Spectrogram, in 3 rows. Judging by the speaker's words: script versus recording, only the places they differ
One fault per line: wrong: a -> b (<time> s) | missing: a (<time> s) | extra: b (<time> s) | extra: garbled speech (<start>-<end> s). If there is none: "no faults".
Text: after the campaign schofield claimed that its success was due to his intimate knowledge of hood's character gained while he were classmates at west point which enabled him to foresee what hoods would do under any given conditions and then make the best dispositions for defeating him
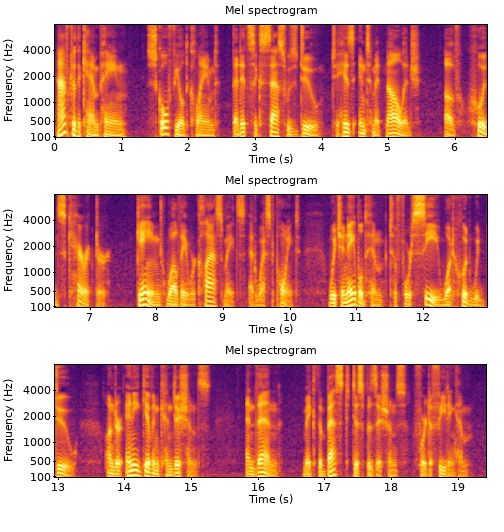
wrong: he -> they (8.3 s)
wrong: hoods -> hood (12.5 s)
